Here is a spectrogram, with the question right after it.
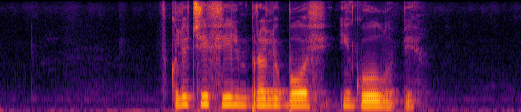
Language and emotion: Russian, neutral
